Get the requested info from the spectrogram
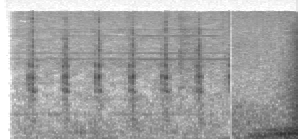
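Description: Clock ticking steadily at about four ticks a second, with a rising whoosh swelling in near the end: an intro sound effect.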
